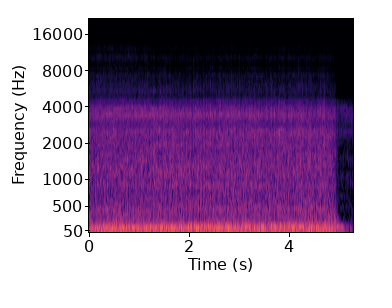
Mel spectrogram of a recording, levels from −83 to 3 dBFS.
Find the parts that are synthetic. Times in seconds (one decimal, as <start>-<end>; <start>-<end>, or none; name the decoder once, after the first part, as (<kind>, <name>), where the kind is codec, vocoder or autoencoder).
0.0-5.3 (autoencoder, DAC-VAE)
